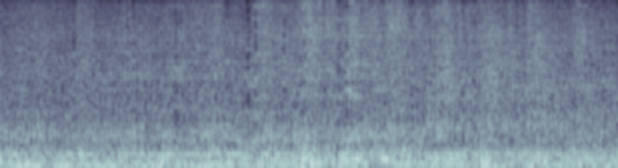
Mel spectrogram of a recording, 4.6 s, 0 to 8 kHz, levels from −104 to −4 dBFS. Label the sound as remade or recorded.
remade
